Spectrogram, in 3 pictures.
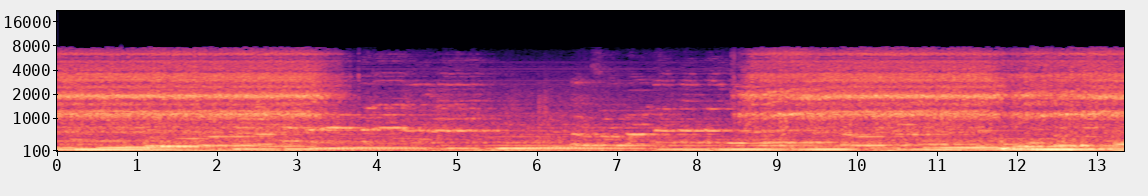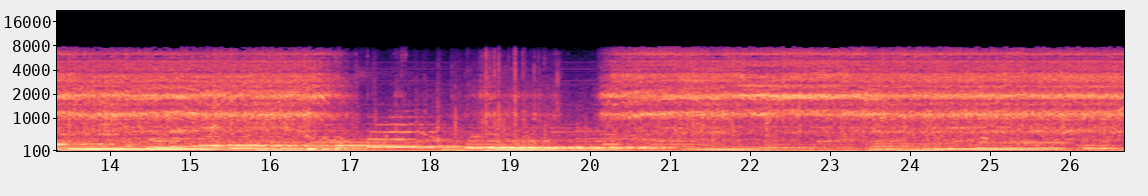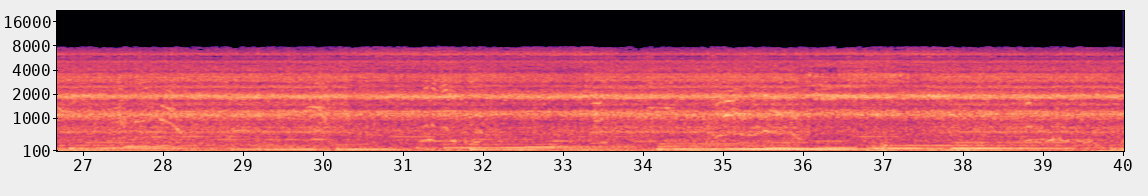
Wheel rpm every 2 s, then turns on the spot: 160, 120, 0, 0, 90, 160, 150, 160, 60, 10, 110, 160, 160, 160, 160, 160, 160, 160, 160, 160.
none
